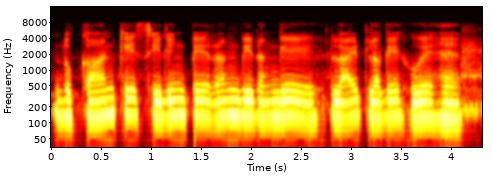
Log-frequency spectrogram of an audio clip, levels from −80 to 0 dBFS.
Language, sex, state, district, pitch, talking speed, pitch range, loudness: Hindi, male, Assam, Kamrup Metropolitan, 130 Hz, 140 wpm, 125-140 Hz, -12 LUFS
